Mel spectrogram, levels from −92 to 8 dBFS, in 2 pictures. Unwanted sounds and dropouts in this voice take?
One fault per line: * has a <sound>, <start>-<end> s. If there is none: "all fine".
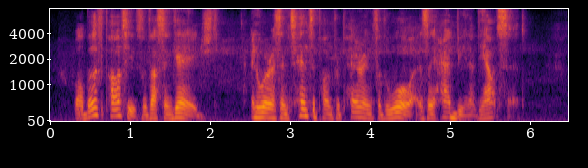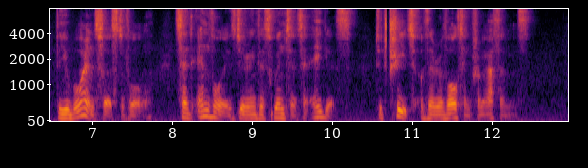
* has a dropout, 10.7-10.7 s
